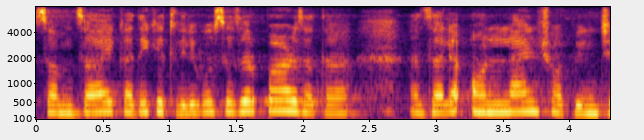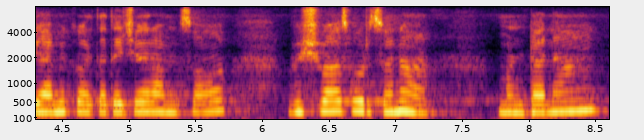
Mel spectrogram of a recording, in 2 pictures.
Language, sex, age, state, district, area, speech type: Goan Konkani, female, 30-45, Goa, Canacona, urban, spontaneous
